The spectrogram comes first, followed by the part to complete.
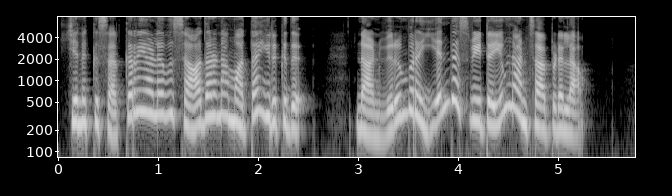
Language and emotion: Tamil, happy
